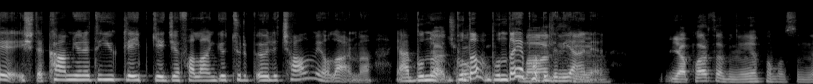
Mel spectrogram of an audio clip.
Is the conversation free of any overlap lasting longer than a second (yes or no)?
no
